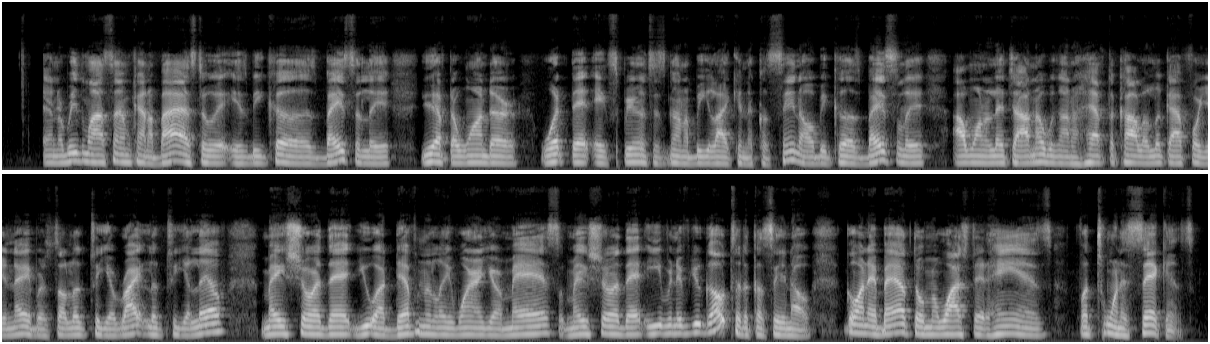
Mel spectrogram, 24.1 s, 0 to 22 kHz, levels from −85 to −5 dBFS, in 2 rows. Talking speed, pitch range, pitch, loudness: 215 wpm, 120-135 Hz, 125 Hz, -26 LUFS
